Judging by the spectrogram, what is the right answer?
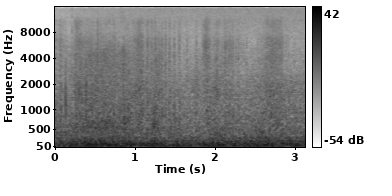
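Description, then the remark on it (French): Loud, steady wind buffeting a microphone, a constant low rumble with rough gusty surges and no clear pauses, filling the whole clip without any voices. “Il y a beaucoup de vent, hein.”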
